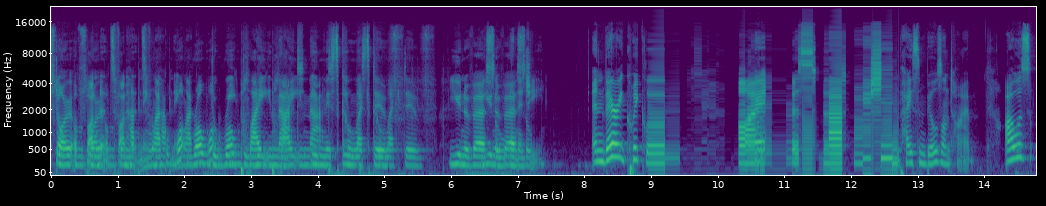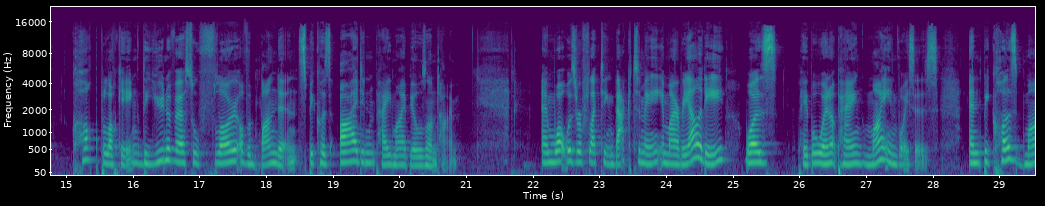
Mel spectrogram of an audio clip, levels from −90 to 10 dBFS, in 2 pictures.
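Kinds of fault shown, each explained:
Doubled audio track: From the very start of the speech until 7.2 s, a second full-band copy of the same audio trails the original by about half a second, sitting roughly 5 dB lower, with no reverberant tail or room colouring of its own. It most likely comes from the signal being picked up again through a slower path. On a waveform the syllable envelopes appear twice, offset by that fixed gap, and the copy stops abruptly at 7.2 s rather than fading out.
Robotic sound from repeated short buffers: Between 8.95 and 12.70 s the speech becomes a rigid, metallic buzz pitched at 100 Hz that still loosely tracks the syllables. All of this stretch is made of repeats, most likely because fresh audio arrived too rarely and the playback filled each gap by looping the last 10 ms or so. A spectrogram shows evenly spaced harmonic lines at multiples of 100 Hz, and the waveform shows identical short cycles.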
